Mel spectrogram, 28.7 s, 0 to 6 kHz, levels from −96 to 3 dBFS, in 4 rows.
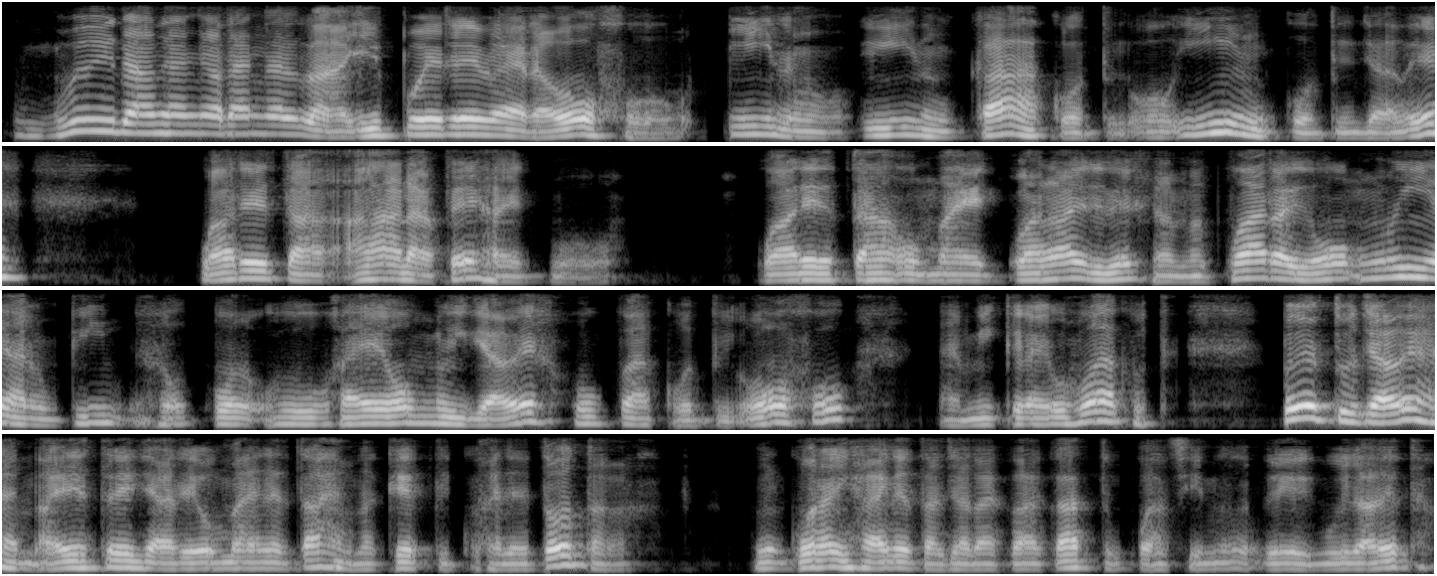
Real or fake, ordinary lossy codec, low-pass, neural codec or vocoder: fake; none; 5.4 kHz; codec, 16 kHz in and 24 kHz out, 1.1 kbps, FireRedTTS-2 codec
